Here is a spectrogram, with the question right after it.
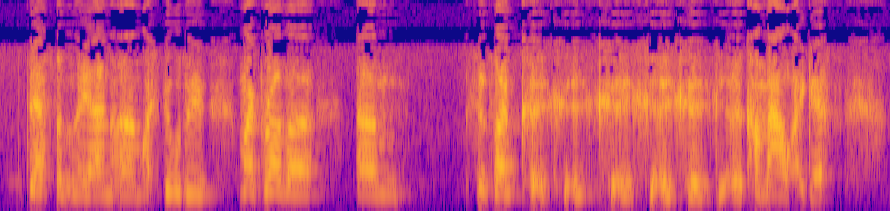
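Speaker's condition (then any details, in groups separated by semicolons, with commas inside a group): Stuttering; onset age four or five per sister, both parents and brother stuttered, long covert, tried neuro-linguistic programming; openly stuttering nearly a year and a half, since a stutter talk YouTube video; stutter impossible to hide, once stuttered badly and uncontrolled with dry mouth; repeated sounds, blocks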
